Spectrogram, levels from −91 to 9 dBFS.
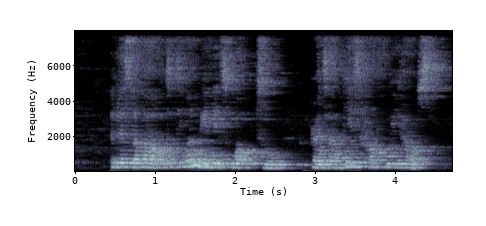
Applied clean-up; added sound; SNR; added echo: classical method WPE with log-MMSE.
